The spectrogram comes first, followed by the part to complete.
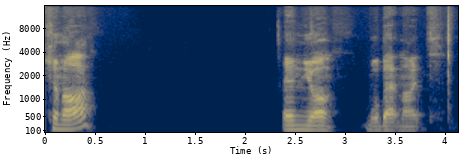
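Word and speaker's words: Tena: Tana, I believe it's pronounced Tana.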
